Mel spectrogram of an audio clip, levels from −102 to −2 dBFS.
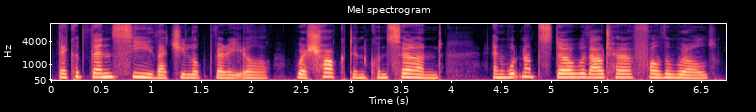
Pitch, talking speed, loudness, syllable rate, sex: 200 Hz, 195 wpm, -17 LUFS, 5.0 syllables/s, female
